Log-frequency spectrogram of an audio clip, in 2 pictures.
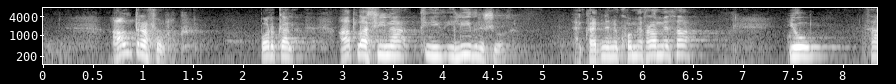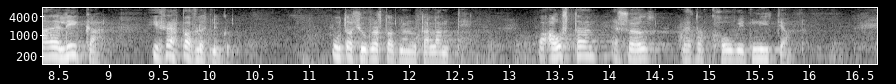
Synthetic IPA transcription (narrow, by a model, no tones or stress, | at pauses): alt̪ɾafowl̥k | pɔɾkalat̪lasiːnat̪ʰiːðiliːvɾɪsjoːwɾʏ | ɛnkʰvɛɾt̪nɪnɪɾkʰɔːmɪnfɾamvɪðθa | ju | θaðɛɾliːka | ir̥ɛhpaflʏht̪niŋkʏm | uːt̪awsjukɾast̪ɔp̪nanuːt̪alant̪ɪ̥ | ɔɣaːwst̪aːðanɛɾ̥sœɣðvɛkt̪nakʰoːwvɪd̪niːt̪ja̰wn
